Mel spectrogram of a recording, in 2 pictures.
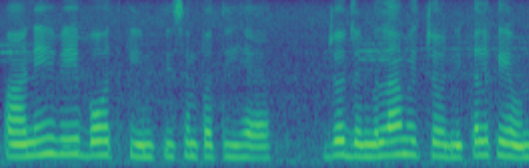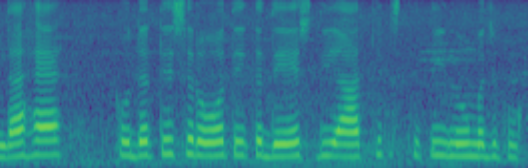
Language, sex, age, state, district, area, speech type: Punjabi, female, 30-45, Punjab, Amritsar, urban, spontaneous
